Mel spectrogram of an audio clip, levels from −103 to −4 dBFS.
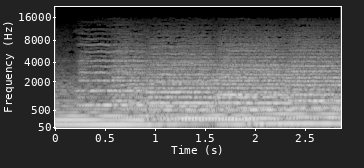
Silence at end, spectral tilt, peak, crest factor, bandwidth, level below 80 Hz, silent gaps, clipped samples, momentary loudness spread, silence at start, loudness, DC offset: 0 s; -6.5 dB/octave; -8 dBFS; 12 dB; 11 kHz; -56 dBFS; none; under 0.1%; 2 LU; 0 s; -21 LUFS; under 0.1%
